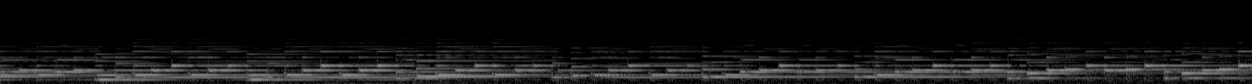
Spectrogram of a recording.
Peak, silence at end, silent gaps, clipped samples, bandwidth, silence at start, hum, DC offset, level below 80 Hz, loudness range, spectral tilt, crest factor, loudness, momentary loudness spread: -26 dBFS; 0 s; none; under 0.1%; 5 kHz; 0 s; none; under 0.1%; -70 dBFS; 3 LU; -5.5 dB/octave; 12 dB; -39 LUFS; 5 LU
